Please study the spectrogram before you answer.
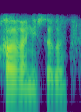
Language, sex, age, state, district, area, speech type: Assamese, male, 18-30, Assam, Charaideo, rural, conversation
